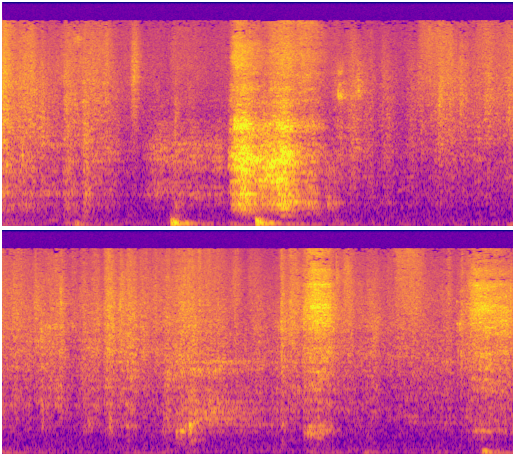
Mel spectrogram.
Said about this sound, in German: Jetzt muss ich mir nur noch ganz kurz die Nase putzen. Einen Moment.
